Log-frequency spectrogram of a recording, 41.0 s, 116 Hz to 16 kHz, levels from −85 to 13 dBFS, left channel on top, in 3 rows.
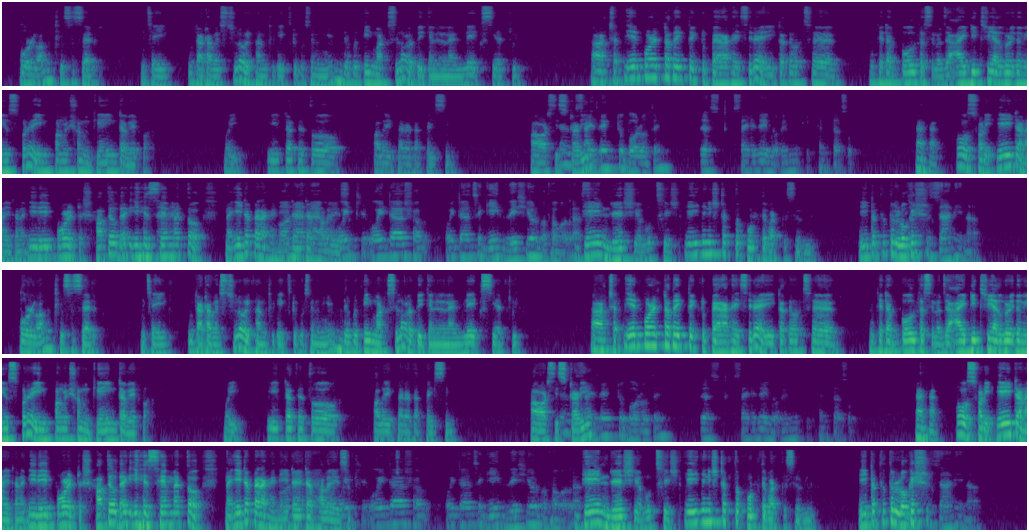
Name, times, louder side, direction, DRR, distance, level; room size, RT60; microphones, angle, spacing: voice 1, 0.2-1.3 1.9-2.2 2.5-6.9 7.9-11.2 11.6-15.5 16.6-16.9 17.2-18.2 18.6-19.7 20.7-21.6 25.9-26.2 26.4-31.9 35.1-38.2 38.8-39.7, right 6 dB, 60° right, 0.4 m, -26 dB
voice 2, 21.1-22.6 23.0-24.9 29.4-29.8 31.0-35.1 37.3-37.5 39.2-40.4, left 4 dB, 75° left, 0.7 m, -38 dB
2.3 x 2.3 x 2.7 m
head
